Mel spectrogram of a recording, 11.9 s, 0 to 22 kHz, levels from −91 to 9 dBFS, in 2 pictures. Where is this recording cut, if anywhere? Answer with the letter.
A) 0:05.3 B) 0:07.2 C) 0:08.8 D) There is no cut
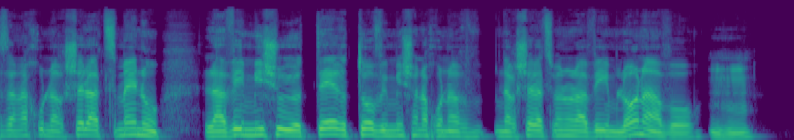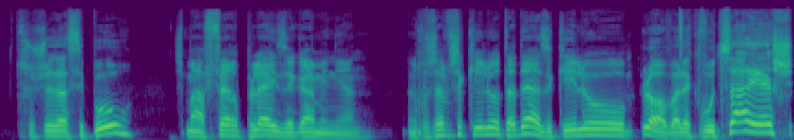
D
